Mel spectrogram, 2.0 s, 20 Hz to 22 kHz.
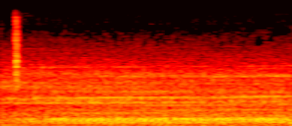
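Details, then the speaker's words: Nissan 370Z Nismo, single turbo, while driving: steady whine from the rear, louder with windows up, fading as the car slows; also present in neutral; owner suspects the differential, source unknown. "it's actually really loud with the windows up [Music] you hear how loud that is and then as it slows down it gets less noisy I have no idea what that could be"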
